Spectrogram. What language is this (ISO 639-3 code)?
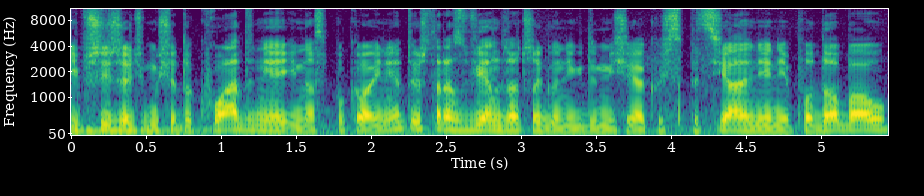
pol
